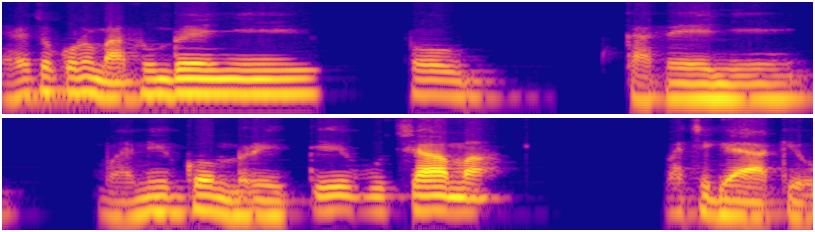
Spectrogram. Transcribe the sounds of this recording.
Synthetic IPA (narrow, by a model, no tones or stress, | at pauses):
ɛɾɛt͡ʃɔkunumaθumbɛɲi | fɔ | kaθɛɲi | mwanikɔm̩ɾitiβut͡ʃama | βat͡ʃiɡaakiwɔ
